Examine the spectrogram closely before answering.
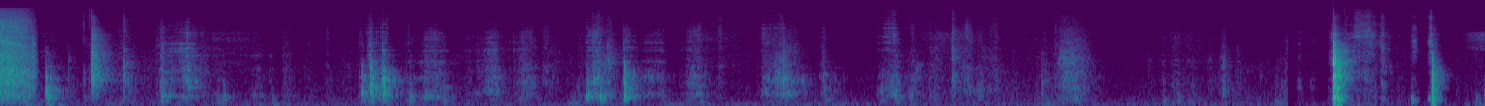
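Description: Wooden strips knock and clatter against a workbench.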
